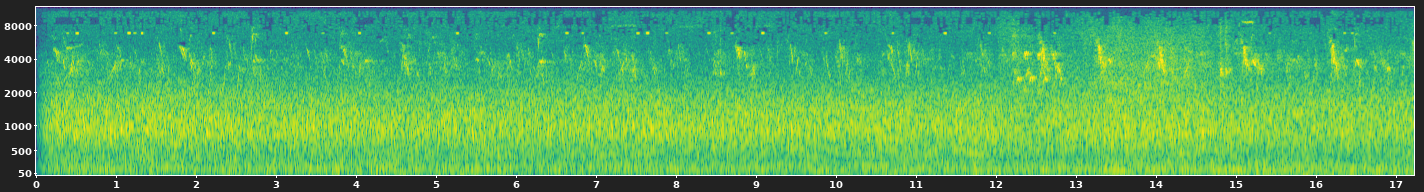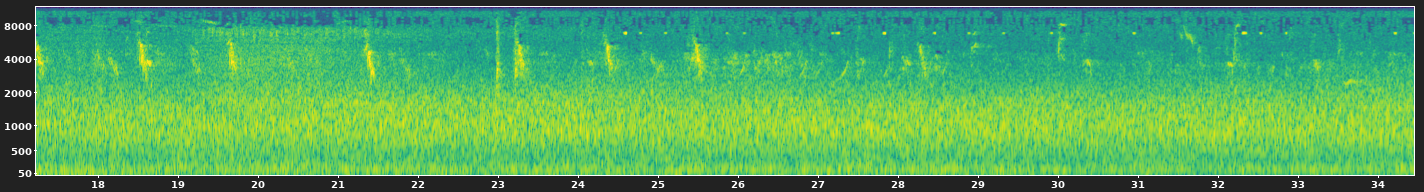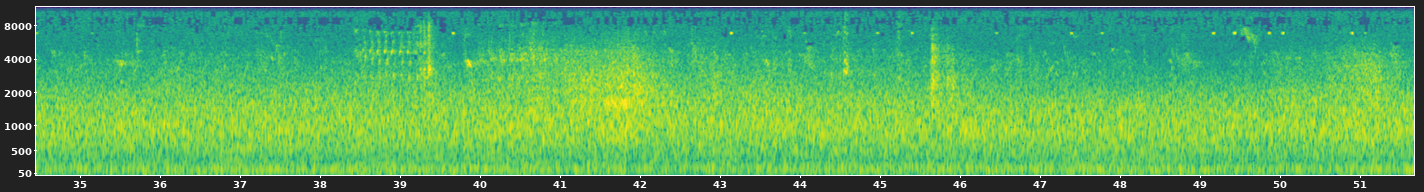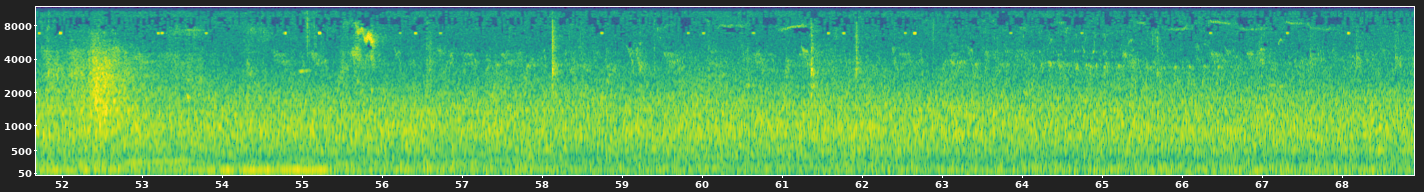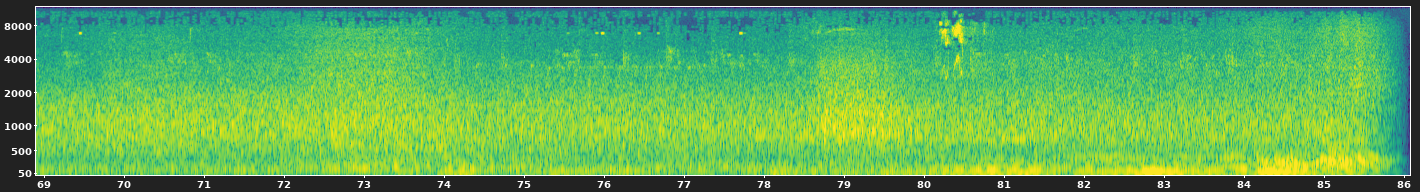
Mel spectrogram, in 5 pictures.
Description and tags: Blue collar suburb with birds, distant highway and trains
Recorded in a suburb of Baltimore.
